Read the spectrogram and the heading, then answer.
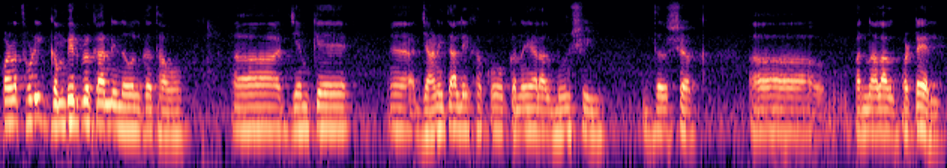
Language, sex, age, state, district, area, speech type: Gujarati, male, 60+, Gujarat, Rajkot, urban, spontaneous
